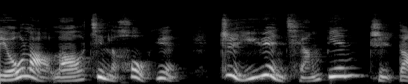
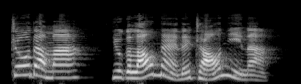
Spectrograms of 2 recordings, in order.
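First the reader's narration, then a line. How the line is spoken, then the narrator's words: Hurried call. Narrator (Chinese): 忙又叫道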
